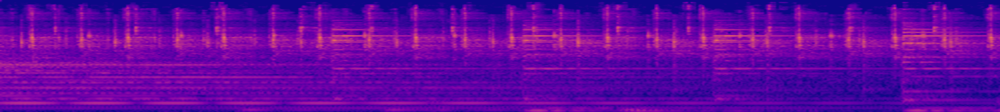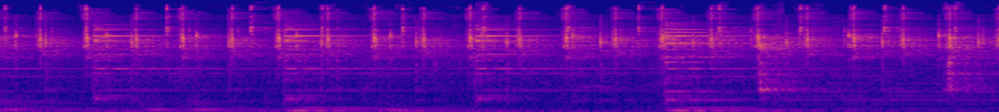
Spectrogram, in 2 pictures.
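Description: A clock ticks steadily through a stage performance of Alice in Wonderland, its regular tick-tock running beneath layered musical accompaniment with sustained tones and low thumping beats.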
